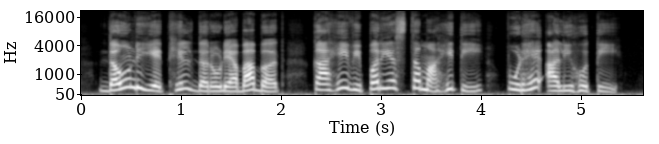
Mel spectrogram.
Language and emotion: Marathi, neutral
